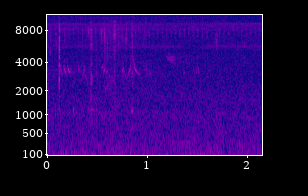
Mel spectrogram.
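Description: Faint outdoor ambience: a steady, high, thin insect drone, with a few faint short chirps and a small click in the first second.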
